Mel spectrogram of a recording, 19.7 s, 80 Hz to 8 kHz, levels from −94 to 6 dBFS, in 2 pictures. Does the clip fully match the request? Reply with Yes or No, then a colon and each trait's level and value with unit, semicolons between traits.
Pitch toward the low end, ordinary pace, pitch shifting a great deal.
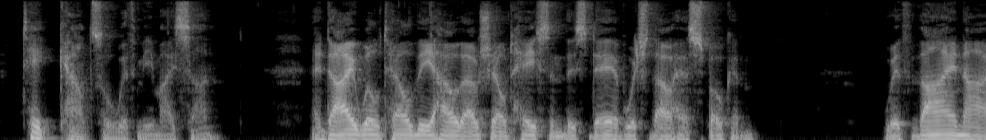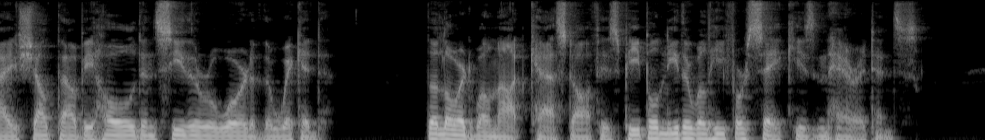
No: very low, 90 Hz; average, 150 wpm; average, 2.9 semitones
